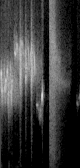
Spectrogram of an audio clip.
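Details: A Pacific Wren singing in California: very high, rapid tinkling trills tumbling up and down in pitch for almost a second, followed by a short burst of noise.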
